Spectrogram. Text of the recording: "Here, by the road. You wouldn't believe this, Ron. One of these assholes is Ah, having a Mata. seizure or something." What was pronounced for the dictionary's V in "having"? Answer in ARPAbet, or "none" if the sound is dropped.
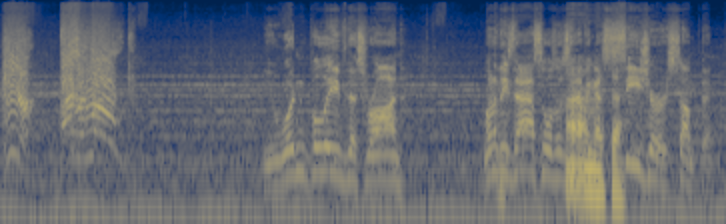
none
